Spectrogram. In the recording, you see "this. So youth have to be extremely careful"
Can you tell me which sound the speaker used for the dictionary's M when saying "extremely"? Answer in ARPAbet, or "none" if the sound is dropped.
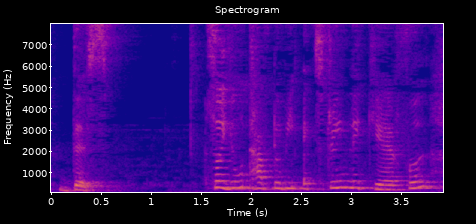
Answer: M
